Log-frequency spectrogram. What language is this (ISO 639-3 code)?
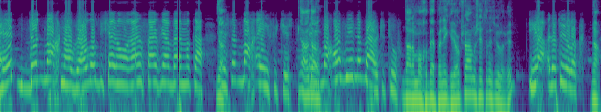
nld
